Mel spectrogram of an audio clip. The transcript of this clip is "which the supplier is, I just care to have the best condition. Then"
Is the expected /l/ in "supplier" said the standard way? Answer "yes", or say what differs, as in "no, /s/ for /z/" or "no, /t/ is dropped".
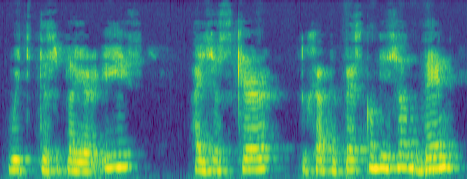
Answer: yes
